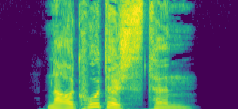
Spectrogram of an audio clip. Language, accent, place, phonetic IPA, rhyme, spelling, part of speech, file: German, Germany, Berlin, [naʁˈkoːtɪʃstn̩], -oːtɪʃstn̩, narkotischsten, adjective, De-narkotischsten.ogg
- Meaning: 1. superlative degree of narkotisch 2. inflection of narkotisch: strong genitive masculine/neuter singular superlative degree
